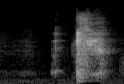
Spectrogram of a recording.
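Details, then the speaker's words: Short inward catch of breath then a single sharp, forceful sneeze from an adult with spring allergies (not a cold), tickling ears and throat; repeated sneezing during the morning; ordinary sneeze. "It's sunny. I gotta sneeze. There we go. It's been my morning."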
